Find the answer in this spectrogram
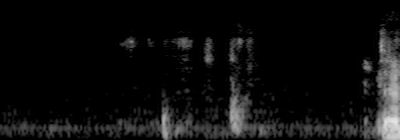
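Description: Quiet room tone with a faint steady hum and two faint short clicks about a second in, then a man's voice starts speaking at the very end.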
